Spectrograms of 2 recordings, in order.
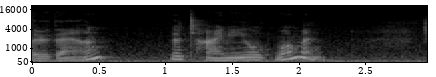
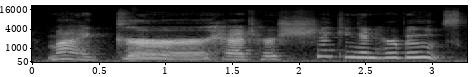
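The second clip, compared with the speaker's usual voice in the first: growling; 4 semitones higher, 6 dB louder than usual. A narrator's reading. A touch of growl as the bear brags. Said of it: "growled the bear".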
